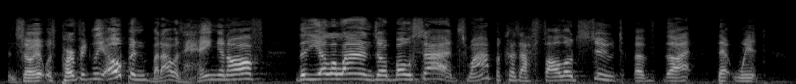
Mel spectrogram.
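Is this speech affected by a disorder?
No.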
